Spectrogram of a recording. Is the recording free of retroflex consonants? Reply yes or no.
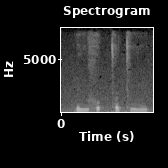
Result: no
